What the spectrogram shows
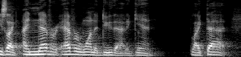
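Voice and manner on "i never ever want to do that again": acted-out tearful, crying voice. Retelling what a man said after being brought back, imitating him in tears. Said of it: "he had tears coming out of his eyes".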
